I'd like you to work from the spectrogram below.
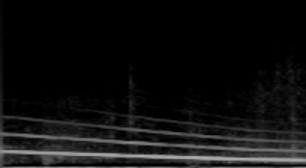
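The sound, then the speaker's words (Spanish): A siren wails in one long, steady sweep that slowly falls in pitch, fairly faint over a low rumble, with no voices. “Vuelven a hacer sonar su cochina sirena.”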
